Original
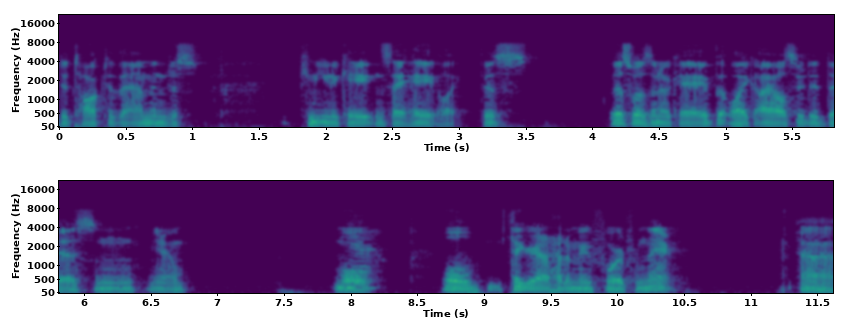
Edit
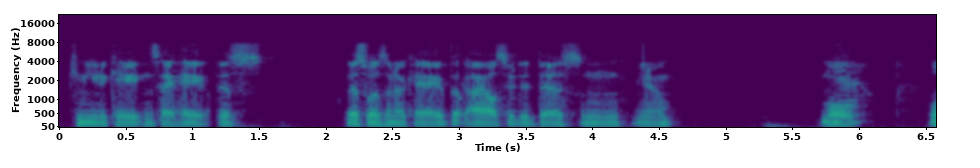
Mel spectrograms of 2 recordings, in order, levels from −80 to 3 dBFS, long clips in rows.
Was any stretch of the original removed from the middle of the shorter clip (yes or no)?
yes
